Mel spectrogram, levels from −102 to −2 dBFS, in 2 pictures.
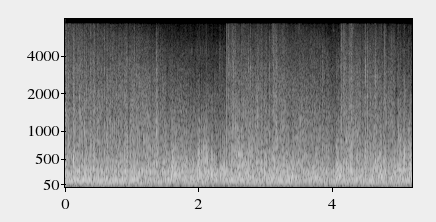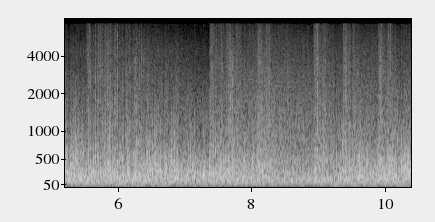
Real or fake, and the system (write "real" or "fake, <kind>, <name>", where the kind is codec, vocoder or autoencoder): real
